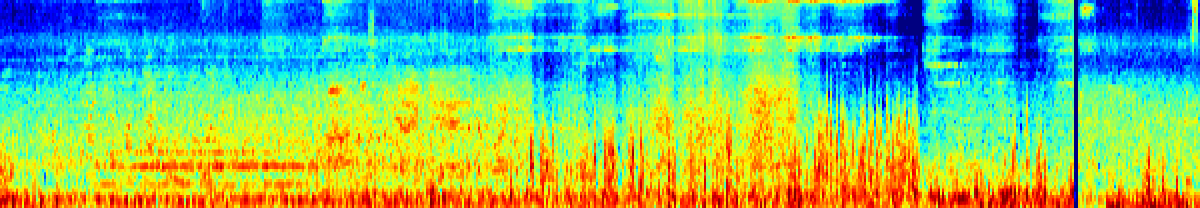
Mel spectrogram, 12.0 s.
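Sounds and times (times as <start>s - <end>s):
train wheels rolling on rails: 0.0s - 12.0s.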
